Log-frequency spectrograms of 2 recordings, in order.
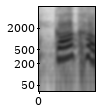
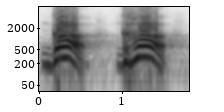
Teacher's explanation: यह कंपन कम हुआ लेकिन जैसे ही हम जी ग मैं बोल रही हूं आप वाइब्रेशन महसूस कर सकते हो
